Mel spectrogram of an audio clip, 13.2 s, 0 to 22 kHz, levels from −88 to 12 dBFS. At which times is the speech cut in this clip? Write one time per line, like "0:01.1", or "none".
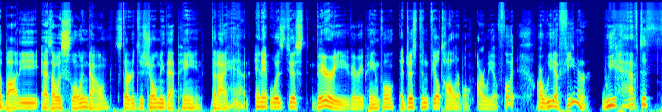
0:07.0
0:09.5
0:11.9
